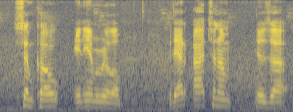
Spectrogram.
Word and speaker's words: Ahtanum: Now this ahtanum, I know when you see the word, it's spelled A-H-T-A-N-U-M. It's ahtanum.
